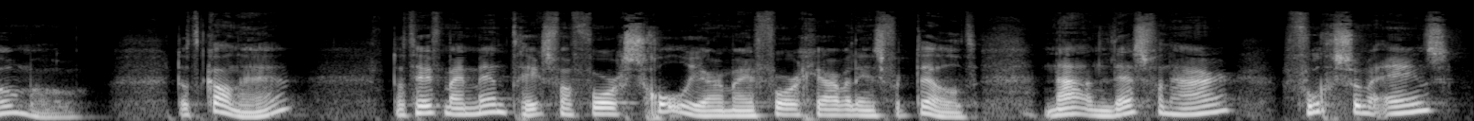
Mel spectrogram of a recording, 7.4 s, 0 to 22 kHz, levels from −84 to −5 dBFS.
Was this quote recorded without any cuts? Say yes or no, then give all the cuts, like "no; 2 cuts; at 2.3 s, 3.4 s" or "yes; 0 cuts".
yes; 0 cuts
